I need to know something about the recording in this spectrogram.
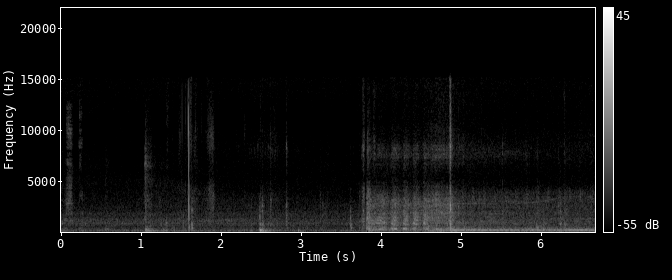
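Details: VW Polo sedan, morning cold start; modified ET pistons fitted under 9000 km earlier, oil changed 5000 km ago. The engine cranks and catches into a cold idle with a faint irregular tapping underneath. Knock present, cause unclear.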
